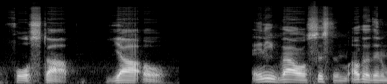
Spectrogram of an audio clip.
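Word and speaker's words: יהוה: The only consonant heard in God's name is the first letter ya.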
